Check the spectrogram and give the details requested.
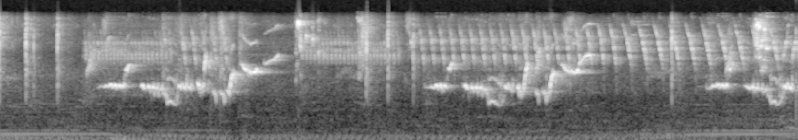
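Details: White-rumped shama from Aceh singing energetically, repeating a similar phrase about every three seconds: buzzy rattling notes that run into twisting, descending whistles.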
